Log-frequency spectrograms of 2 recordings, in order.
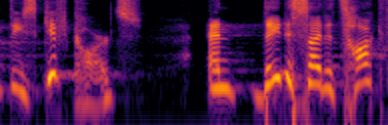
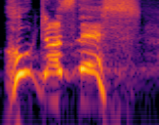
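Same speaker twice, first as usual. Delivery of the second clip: much higher, slow astonished cry; amazed disbelief; 14 semitones higher, 5 dB louder, slower than usual. Retold or imitated. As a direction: gasp it out in wonder. Retold amazed reaction.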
